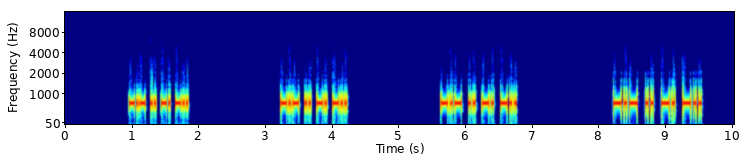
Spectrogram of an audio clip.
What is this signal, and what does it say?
Morse code, heard as a keyed tone, about 38 wpm, 700 Hz. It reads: KIND KIND KIND KIND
